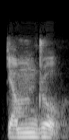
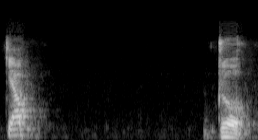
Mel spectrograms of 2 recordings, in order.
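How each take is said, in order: First: The syllables are joined, the p becoming m. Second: Each syllable is said separately, ending in p.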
